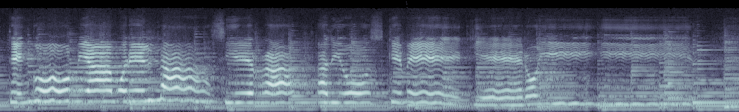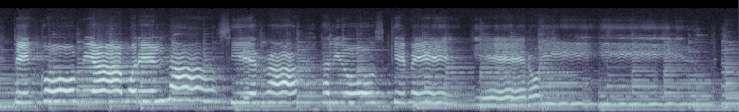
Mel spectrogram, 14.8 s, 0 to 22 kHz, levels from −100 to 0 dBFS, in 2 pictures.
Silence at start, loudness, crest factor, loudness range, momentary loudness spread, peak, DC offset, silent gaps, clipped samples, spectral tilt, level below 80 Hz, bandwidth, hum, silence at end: 0 s; -18 LUFS; 16 dB; 6 LU; 13 LU; -2 dBFS; under 0.1%; none; under 0.1%; -4.5 dB/octave; -72 dBFS; 13 kHz; none; 0 s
